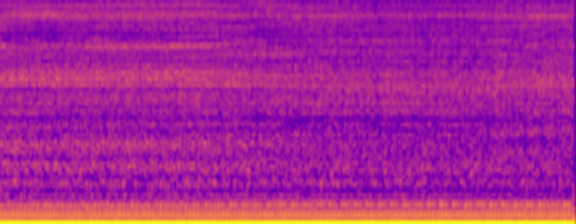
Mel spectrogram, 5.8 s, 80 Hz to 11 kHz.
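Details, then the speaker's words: BMW E46 325xi that was knocking: steady fast knocking about 160 a minute over a deep, even engine hum, traced not to the engine or power steering but to the alternator's worn pulley. "so when I first started it was gone most this sound s it's not coming from the motor it seems to be coming from this al man"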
